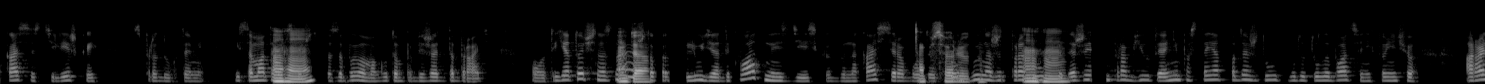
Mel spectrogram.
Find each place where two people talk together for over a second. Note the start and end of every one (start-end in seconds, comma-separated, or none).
9.2-10.7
